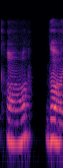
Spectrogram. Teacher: जब हम इनका उच्चारण कर रहे तो एक तरह से कंठ से आवाज आ रही है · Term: नवीन विकसित ध्वनियां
